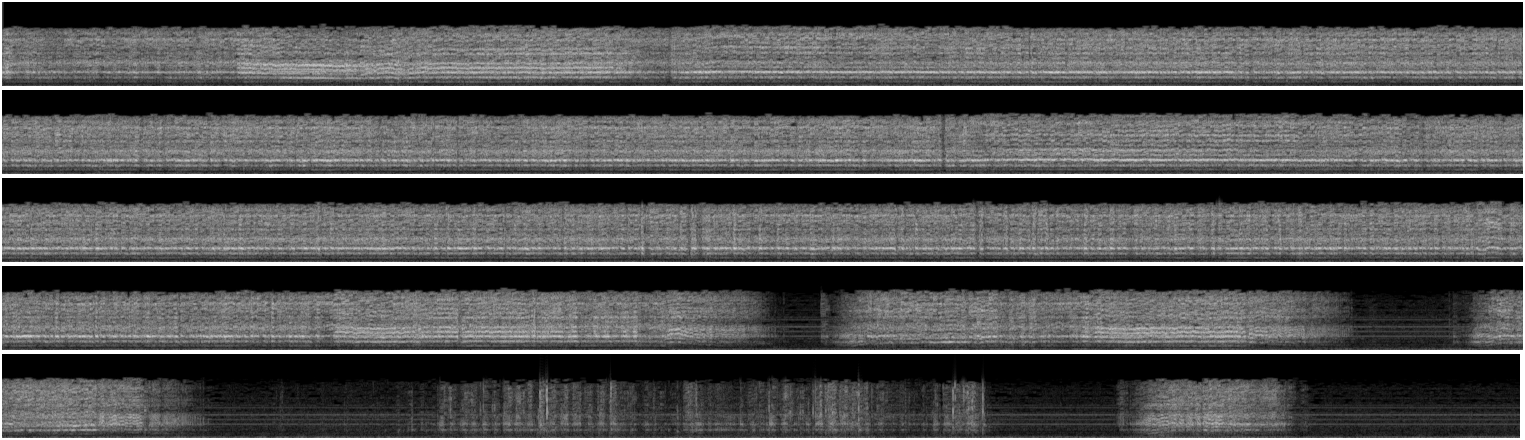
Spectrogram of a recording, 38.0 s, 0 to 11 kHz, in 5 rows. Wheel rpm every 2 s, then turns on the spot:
160, 160, 160, 160, 160, 160, 160, 160, 160, 160, 160, 160, 160, 90, 100, 50, 10, 20, 30.
32-36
